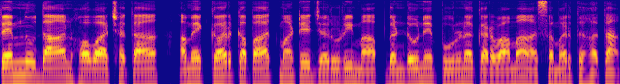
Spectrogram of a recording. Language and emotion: Gujarati, sad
